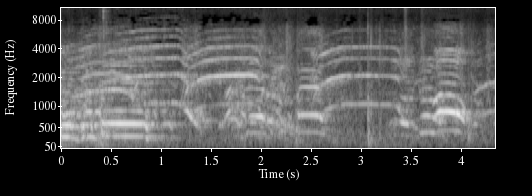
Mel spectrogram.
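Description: Voices shouting and calling out during a basketball game in play: a run of short rising-and-falling cries and held calls.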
